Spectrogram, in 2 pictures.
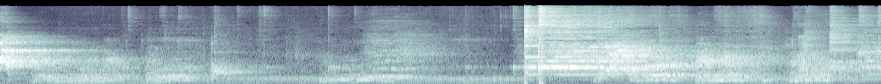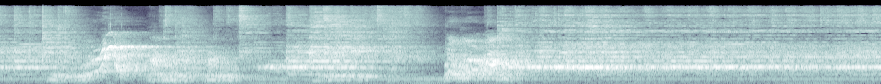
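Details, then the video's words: Three-month-old Border Collie puppy barking and yipping at his bowl while playing with it, short sharp bursts in irregular runs, over background music with some human speech. "barks at his bowl"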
